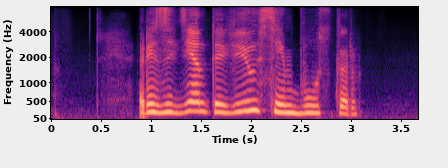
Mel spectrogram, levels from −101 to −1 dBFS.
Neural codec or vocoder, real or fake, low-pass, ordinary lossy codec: codec, 16 kHz, 1 kbps, X-Codec, HuBERT features, trained on balanced general audio; fake; none; none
